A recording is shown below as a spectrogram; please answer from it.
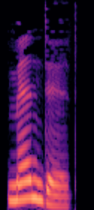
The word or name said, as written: mended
